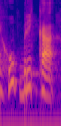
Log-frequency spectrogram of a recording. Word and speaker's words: rubrica: em proparoxítona ou seja quem está pronunciando rubrica está pronunciando errado o correto é rubricar rubrica é uma palavra paroxítona e é essa que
